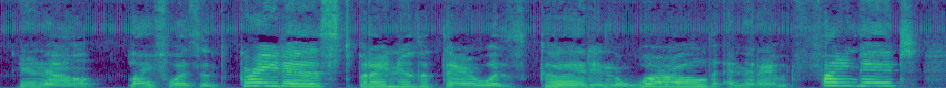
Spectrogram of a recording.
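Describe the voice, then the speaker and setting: Over noticeable background noise, a woman talks at a high pitch with lively intonation. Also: fairly slow pace. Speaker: beauty vlogger. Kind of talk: makeup tutorial.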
